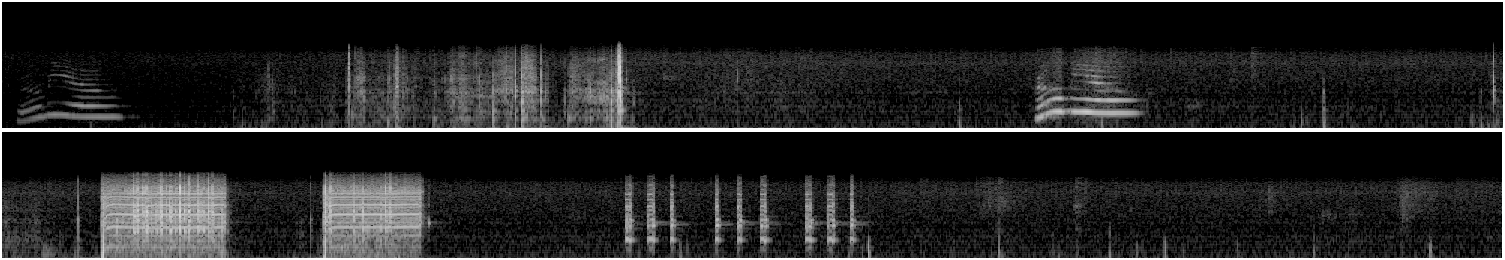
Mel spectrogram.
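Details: Three-month-old male kitten from a feline rescue program, on his first night in a new home; a few short rising high meows, then two loud bursts of rustling noise and scattered clicks, with a person calling softly.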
